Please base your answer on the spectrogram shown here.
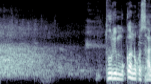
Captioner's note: audience Laughter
